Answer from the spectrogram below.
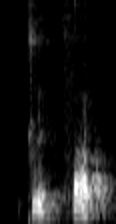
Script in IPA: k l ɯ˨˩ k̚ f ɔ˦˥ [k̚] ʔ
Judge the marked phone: incorrect: none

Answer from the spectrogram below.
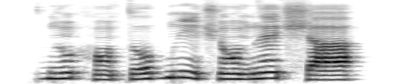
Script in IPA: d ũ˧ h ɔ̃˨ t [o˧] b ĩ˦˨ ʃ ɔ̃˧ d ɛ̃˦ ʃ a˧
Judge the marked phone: incorrect: o˨˦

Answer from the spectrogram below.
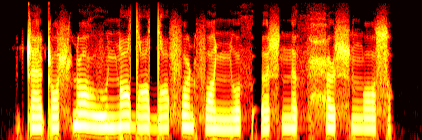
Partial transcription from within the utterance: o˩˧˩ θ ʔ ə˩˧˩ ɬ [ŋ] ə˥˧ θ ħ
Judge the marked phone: incorrect: n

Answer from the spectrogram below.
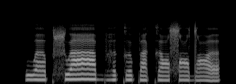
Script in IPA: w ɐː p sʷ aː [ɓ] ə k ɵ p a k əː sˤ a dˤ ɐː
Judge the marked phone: incorrect: bʱ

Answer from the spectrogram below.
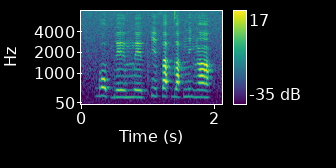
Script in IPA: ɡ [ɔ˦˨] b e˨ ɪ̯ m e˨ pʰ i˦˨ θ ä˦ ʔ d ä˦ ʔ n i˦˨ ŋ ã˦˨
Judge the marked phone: correct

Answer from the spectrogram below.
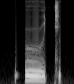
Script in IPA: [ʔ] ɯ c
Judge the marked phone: correct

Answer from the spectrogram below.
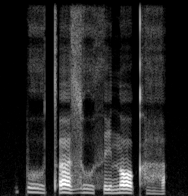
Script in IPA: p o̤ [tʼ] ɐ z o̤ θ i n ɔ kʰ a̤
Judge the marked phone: correct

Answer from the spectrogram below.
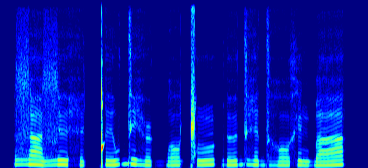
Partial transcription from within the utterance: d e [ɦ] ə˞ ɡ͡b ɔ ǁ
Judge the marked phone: correct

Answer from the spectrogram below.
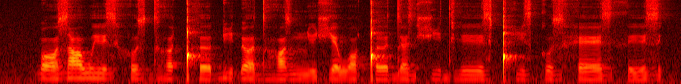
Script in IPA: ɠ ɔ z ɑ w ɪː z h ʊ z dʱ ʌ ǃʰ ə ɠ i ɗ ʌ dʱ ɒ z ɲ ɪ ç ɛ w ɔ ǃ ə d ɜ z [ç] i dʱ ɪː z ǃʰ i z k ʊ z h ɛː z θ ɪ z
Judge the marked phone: correct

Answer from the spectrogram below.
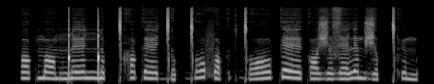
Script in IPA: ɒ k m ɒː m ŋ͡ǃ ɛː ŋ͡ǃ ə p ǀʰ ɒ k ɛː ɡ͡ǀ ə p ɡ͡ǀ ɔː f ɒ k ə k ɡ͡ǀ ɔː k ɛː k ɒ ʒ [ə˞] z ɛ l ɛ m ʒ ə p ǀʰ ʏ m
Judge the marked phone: incorrect: ə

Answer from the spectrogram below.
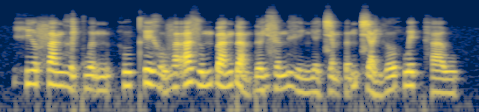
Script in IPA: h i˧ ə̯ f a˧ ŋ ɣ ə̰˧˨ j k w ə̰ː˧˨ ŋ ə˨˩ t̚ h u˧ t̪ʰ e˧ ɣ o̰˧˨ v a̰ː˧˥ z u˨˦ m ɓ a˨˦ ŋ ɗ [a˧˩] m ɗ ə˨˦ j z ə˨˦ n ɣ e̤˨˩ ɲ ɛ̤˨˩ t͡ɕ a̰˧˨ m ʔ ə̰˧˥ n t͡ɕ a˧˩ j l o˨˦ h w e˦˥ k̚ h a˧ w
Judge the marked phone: correct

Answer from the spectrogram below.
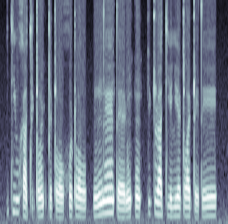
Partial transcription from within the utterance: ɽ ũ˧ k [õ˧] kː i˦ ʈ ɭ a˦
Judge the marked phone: correct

